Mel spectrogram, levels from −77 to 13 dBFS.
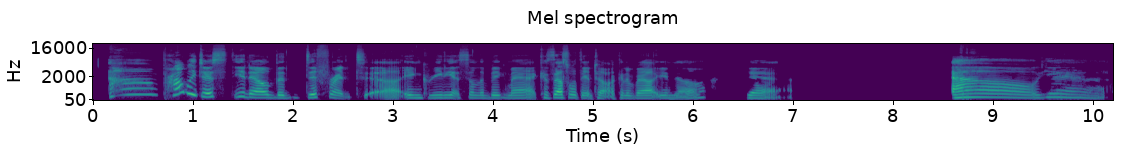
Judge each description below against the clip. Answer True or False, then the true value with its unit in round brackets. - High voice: True (205 Hz)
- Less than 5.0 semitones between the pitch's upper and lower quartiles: True (4.3 semitones)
